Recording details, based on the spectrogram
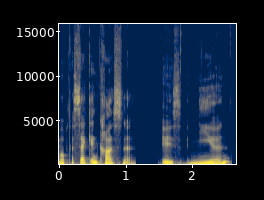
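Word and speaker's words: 니은: the second consonant is neon which has a sound very similar to the English n as in nice the name of the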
